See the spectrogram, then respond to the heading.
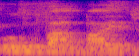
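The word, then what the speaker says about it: ובבית: So I see the word in the house, vav bayit. The vav will be pointed thusly as a shura, u. The dagesh kal in that bet letter will now become continuous, And the form will be uva bayit, uva bayit, uva bayit.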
